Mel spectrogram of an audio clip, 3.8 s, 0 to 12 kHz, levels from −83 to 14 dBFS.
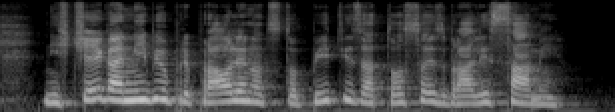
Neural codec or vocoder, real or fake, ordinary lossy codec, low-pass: none; real; none; 10.8 kHz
